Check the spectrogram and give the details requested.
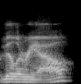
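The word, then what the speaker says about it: Villarreal: My name is Villal. Last name is spelled V I L L A R R E A L.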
